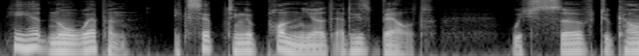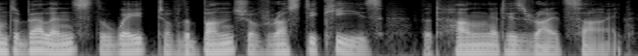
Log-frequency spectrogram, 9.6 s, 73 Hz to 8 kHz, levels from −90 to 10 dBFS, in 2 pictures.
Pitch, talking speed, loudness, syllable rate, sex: 100 Hz, 175 wpm, -20 LUFS, 4.5 syllables/s, male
